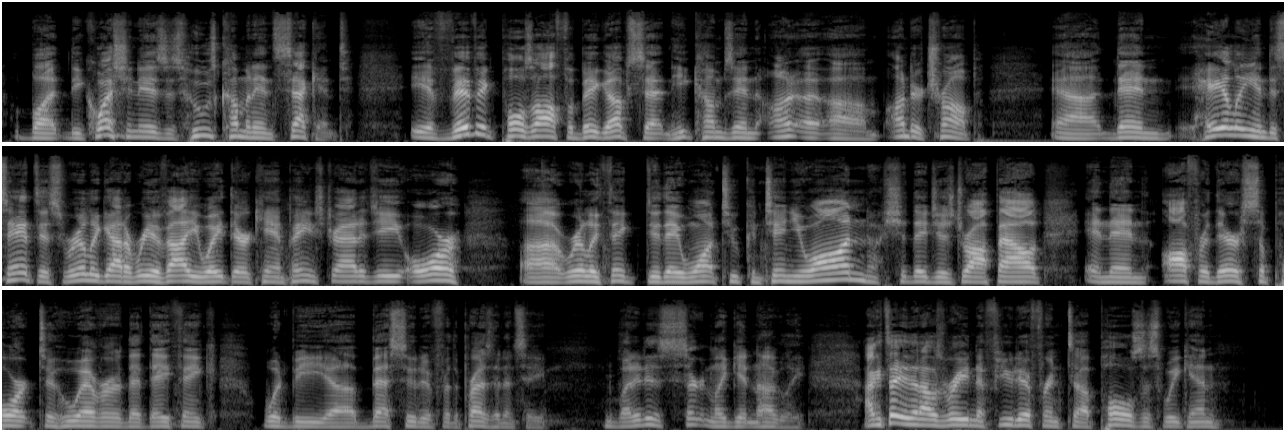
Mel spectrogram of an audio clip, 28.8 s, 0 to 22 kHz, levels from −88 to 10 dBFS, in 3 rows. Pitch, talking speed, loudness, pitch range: 140 Hz, 190 wpm, -24 LUFS, 125-155 Hz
